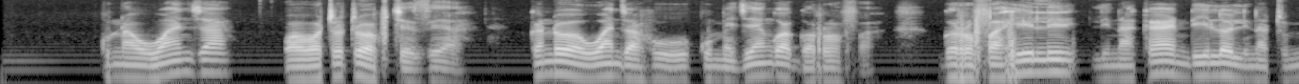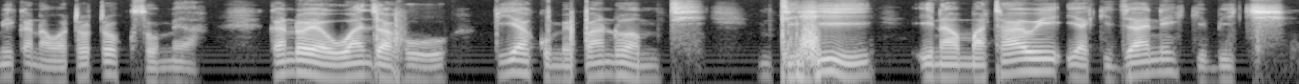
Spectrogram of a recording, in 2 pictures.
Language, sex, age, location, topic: Swahili, male, 18-24, Nakuru, education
